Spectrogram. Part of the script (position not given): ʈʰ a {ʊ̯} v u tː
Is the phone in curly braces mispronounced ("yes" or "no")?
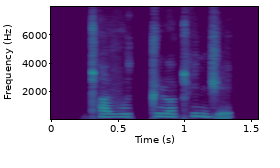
yes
